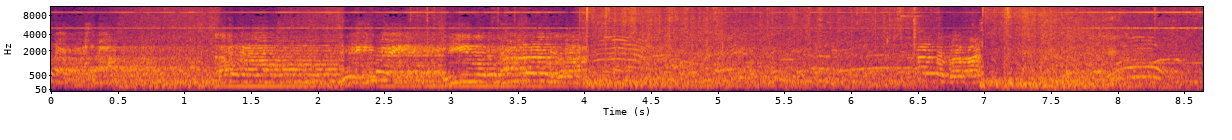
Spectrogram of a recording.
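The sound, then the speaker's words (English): Two loud gunshots ring out about three seconds apart at an outdoor election rally in Nara, Japan, carried on a live TV broadcast, amid steady crowd noise and voices. “Japan's public broadcaster was showing the political event live on TV when Abe was shot.”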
